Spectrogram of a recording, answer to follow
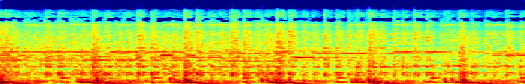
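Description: A dhumal band playing: many large drums beaten in a fast, dense rhythm, with a held melody line over them.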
